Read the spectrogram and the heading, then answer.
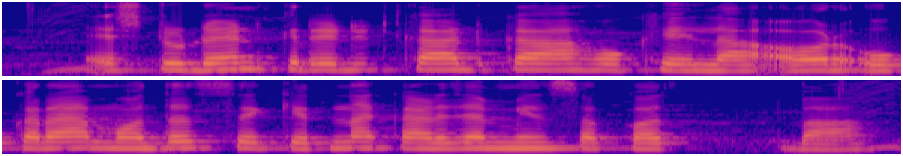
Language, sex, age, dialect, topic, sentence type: Bhojpuri, male, <18, Southern / Standard, banking, question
